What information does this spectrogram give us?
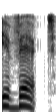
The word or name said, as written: evict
